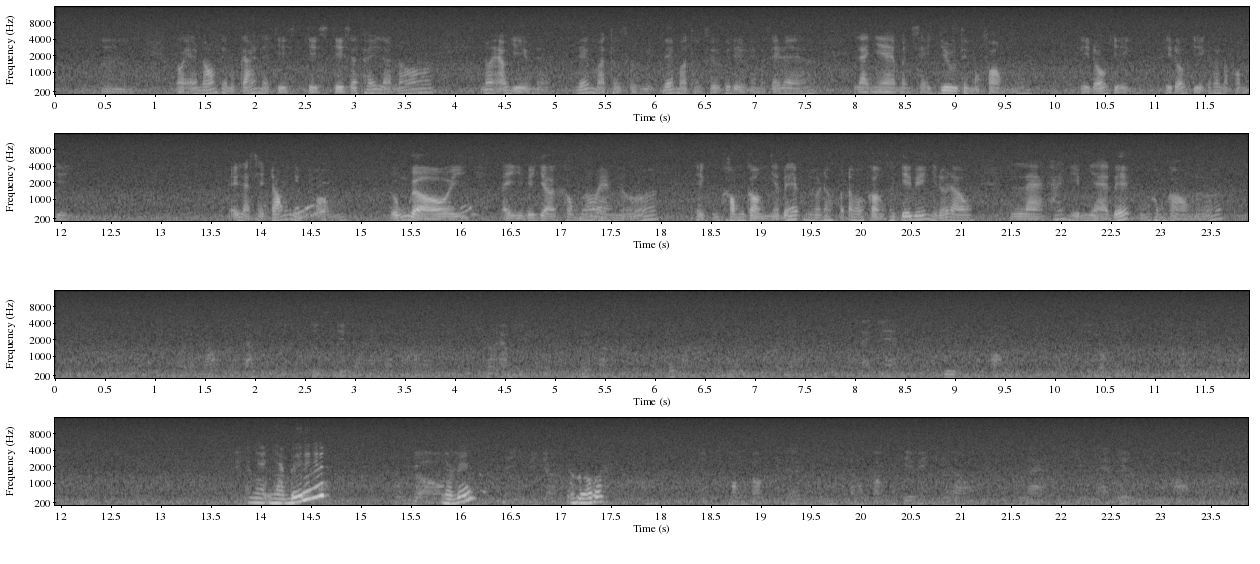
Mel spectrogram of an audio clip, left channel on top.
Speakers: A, on the left; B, on the right.
A: Ừm, rồi em nói thêm một cái này chị chị chị sẽ thấy là nó nó ảo diệu nè. Nếu mà thực sự nếu mà thực sự cái điều này mà xảy ra á, là nhà mình sẽ dư thêm một phòng nữa, thì đố chị thì đố chị cái đó là phòng gì? Ý là
B: nhà
A: sẽ trống
B: nhà bếp,
A: đi một phòng á. Đúng rồi,
B: nhà bếp
A: tại vì bây giờ không
B: ừ,
A: nấu
B: ừ,
A: ăn nữa, thì cũng không cần nhà bếp nữa, đâu có đâu có cần phải chế biến gì nữa đâu. Là khái niệm nhà bếp cũng không còn nữa,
